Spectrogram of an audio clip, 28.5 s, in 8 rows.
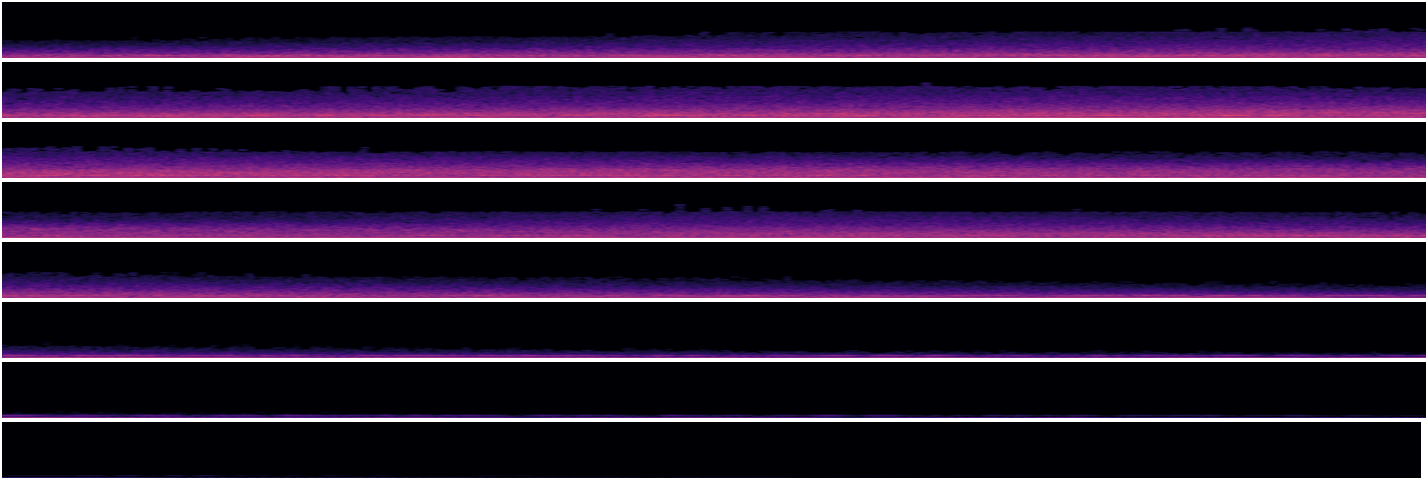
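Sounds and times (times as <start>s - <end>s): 
dark sinister heavy depressing horror atmosphere: 0.0s - 20.0s.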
